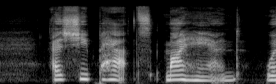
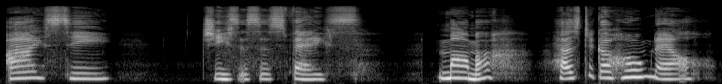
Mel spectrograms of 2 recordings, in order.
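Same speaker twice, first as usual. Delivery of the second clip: put-on higher, slow and distant, a frail old mother seeing beyond; dying mother's vision; 7 semitones higher, slower than usual. A narrator's reading. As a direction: speak as if already half gone, gazing past everyone. Dying mother sees Jesus' face.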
